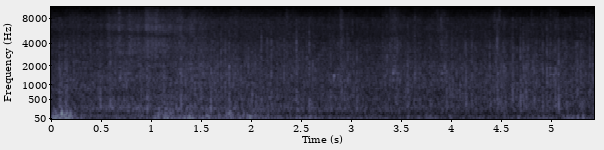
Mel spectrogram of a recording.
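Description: Rain falling steadily on a street and on foliage: an even hiss flecked with the patter of individual drops.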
